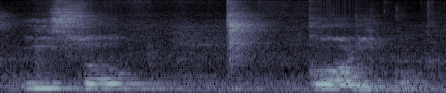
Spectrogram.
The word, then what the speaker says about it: isocórico: estamos hablando, que es isocórico. Está todavía más loco ese nombre. Isométrico o isocórico. Isocórico. I-S-O-C-O-R-I. ¿Quién sabe qué dice ahí? I-C-O. Isocórico. Con acento en la segunda O.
